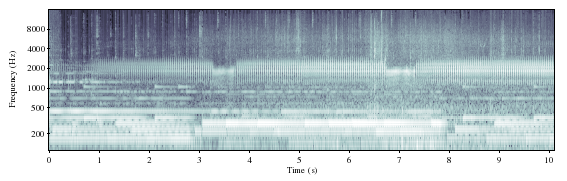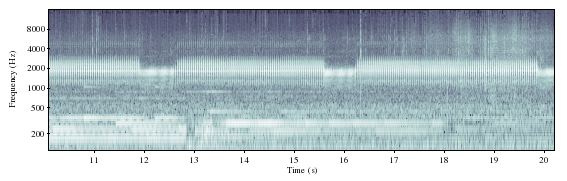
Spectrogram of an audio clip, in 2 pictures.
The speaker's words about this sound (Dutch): En dan horen we ineens in de verte de onmiskenbare ratelende zang van een nachtzwaluw.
